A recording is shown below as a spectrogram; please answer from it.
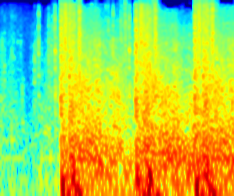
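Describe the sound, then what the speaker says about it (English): Video game guns fire on their own in bursts, heavy rapid gunfire starting suddenly and cutting in again twice, loud and close with no talk. "My guns are randomly shooting"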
